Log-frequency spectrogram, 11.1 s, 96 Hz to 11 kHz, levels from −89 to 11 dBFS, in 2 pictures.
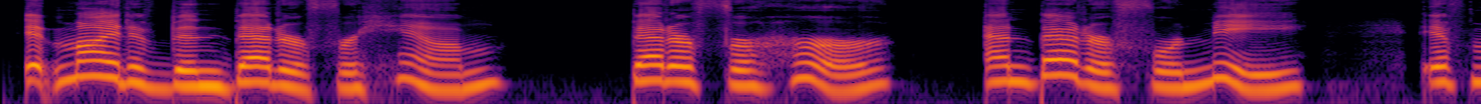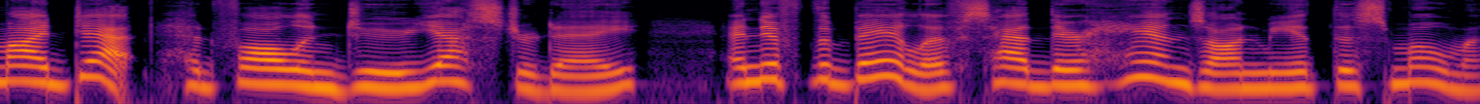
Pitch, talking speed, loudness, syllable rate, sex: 235 Hz, 180 wpm, -18 LUFS, 4.4 syllables/s, female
